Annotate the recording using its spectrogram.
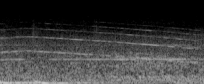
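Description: Police siren wailing: one long tone that rises briefly, then falls slowly in pitch, over a low rumble.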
